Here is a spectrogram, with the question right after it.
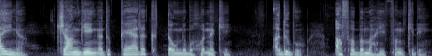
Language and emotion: Manipuri, sad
